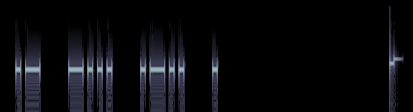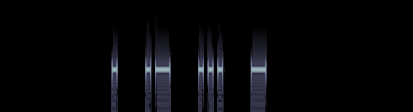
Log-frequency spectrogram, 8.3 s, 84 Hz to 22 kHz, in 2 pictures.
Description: Morse code, heard as a keyed tone, about 25 wpm, spaced as for 18 wpm, 700 Hz. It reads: ABLE EAST
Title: 2x Character Spacing - Top 500 Words - 25wpm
